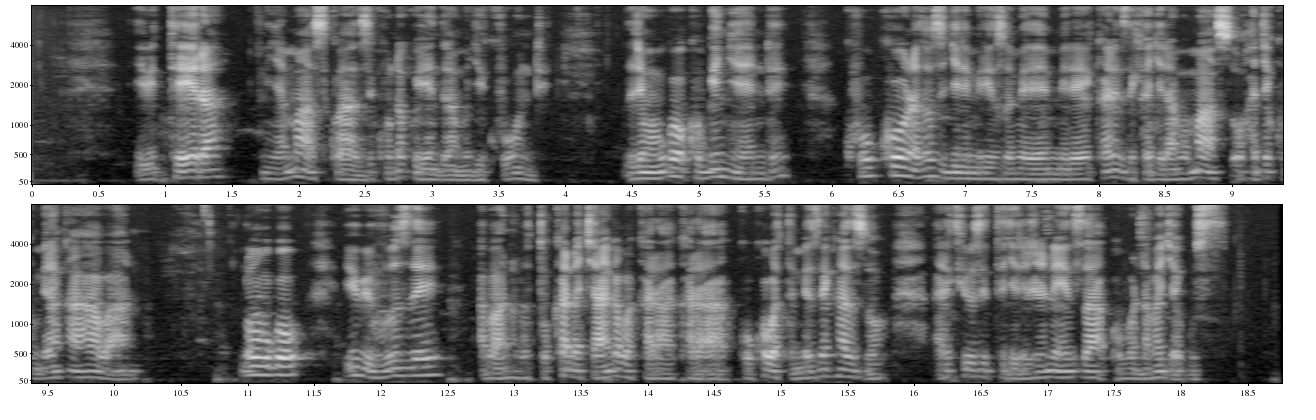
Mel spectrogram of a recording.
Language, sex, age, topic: Kinyarwanda, female, 25-35, agriculture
